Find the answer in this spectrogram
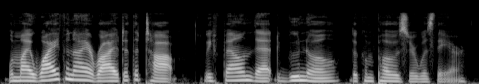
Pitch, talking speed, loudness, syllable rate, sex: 165 Hz, 215 wpm, -17 LUFS, 5.4 syllables/s, female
